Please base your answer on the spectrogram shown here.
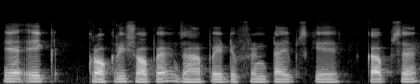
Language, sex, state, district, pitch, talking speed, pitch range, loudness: Hindi, male, Bihar, West Champaran, 125 Hz, 170 wpm, 120-135 Hz, -18 LUFS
